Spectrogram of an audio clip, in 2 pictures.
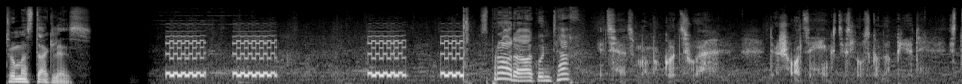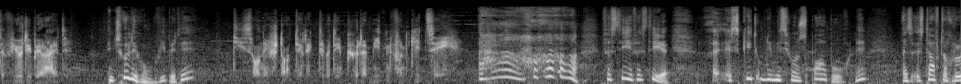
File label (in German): Werbung Dialekt bayerisch norddeutsch; Spradabank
